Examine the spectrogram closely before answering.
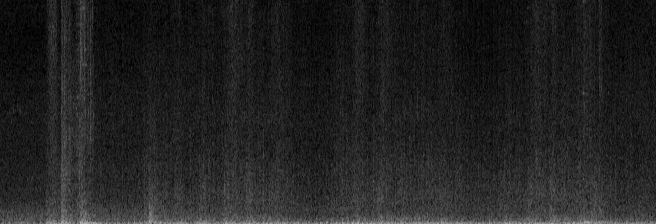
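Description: A heavy robot walks with loud, thudding metal footsteps.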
